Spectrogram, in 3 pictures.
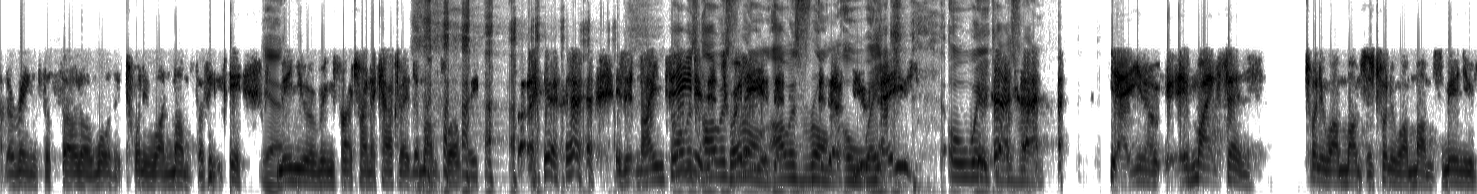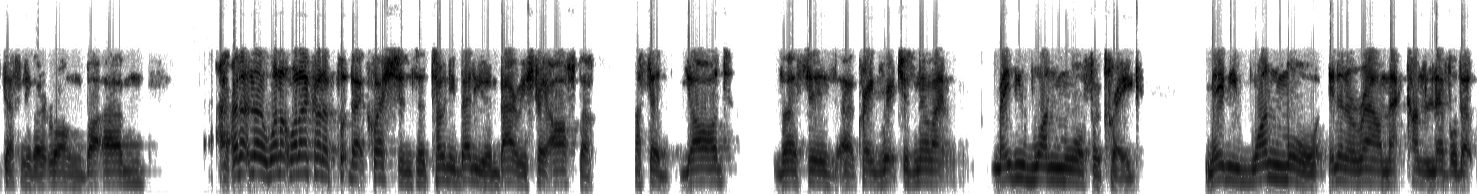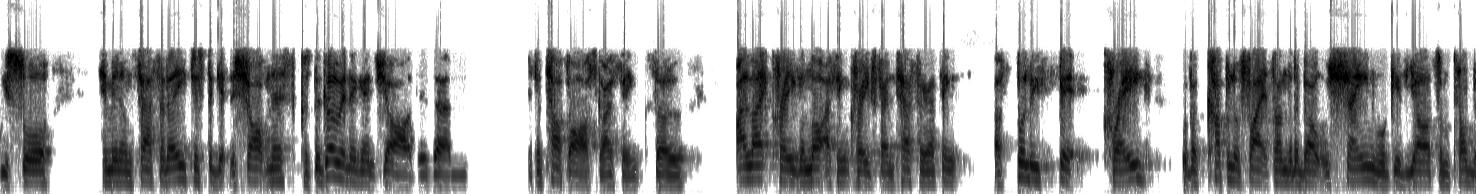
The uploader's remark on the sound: Hear from the challenger on location. Is on the phone to recap some of last week's boxing highlights.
